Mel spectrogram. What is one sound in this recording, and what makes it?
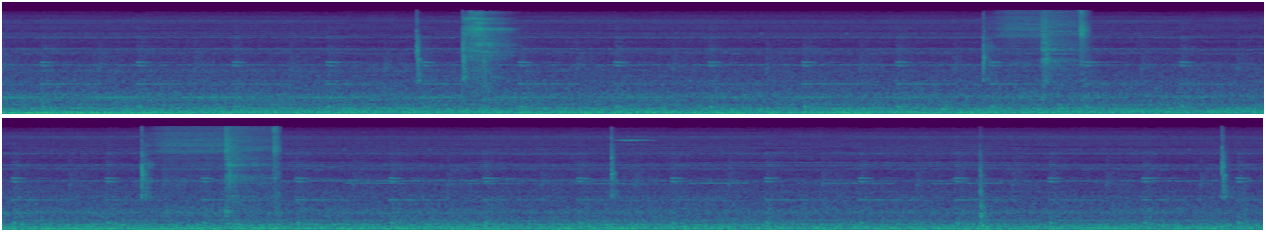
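Train wheels click and clatter on the rails.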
